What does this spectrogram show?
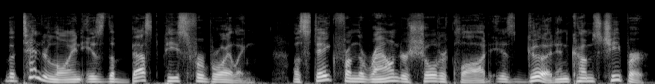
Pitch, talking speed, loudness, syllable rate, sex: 130 Hz, 190 wpm, -17 LUFS, 4.6 syllables/s, male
